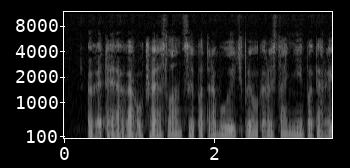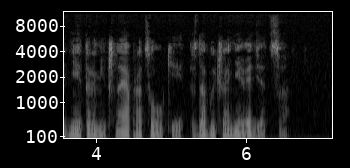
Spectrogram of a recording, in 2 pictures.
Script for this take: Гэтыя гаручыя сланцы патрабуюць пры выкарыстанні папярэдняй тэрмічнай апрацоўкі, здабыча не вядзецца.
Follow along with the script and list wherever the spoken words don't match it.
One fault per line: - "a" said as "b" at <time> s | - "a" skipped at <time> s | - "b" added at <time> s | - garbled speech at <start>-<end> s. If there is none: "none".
none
